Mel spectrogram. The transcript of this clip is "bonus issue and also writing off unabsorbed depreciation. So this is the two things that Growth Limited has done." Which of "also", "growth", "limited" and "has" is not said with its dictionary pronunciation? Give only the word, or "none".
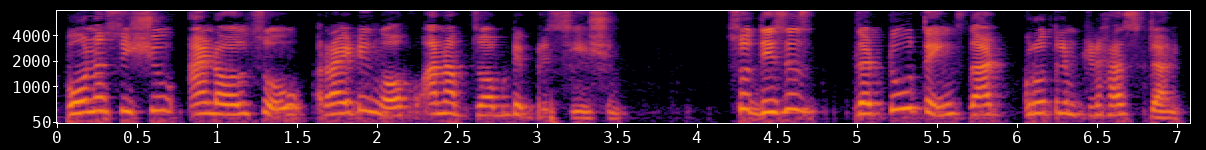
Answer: growth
